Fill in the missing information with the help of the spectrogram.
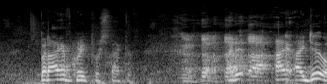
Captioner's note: laughs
